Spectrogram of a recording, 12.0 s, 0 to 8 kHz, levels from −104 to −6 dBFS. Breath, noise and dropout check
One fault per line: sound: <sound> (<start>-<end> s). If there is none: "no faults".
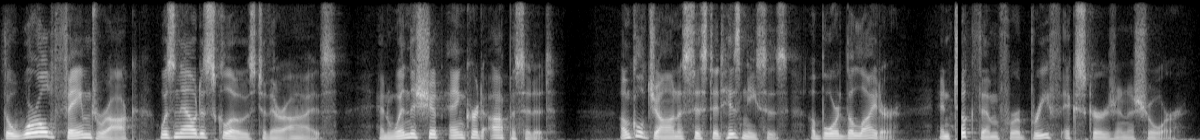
sound: dropout (9.6-9.6 s)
